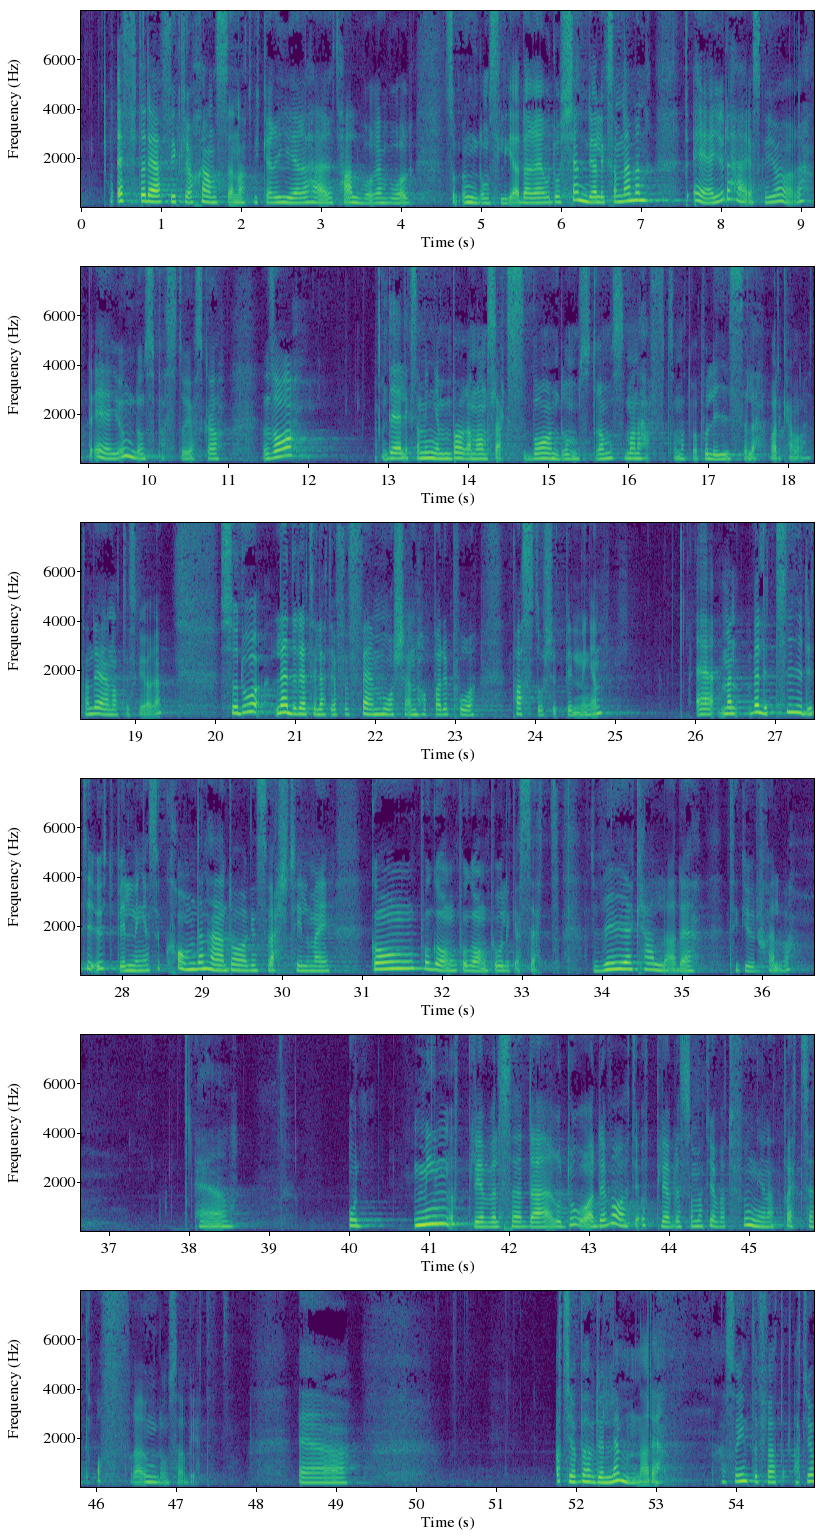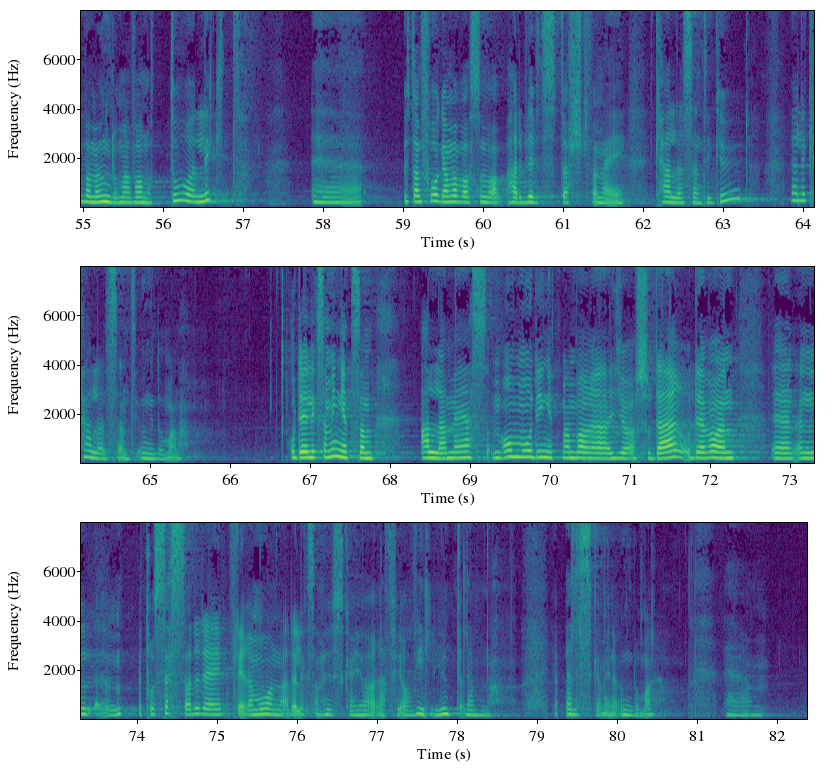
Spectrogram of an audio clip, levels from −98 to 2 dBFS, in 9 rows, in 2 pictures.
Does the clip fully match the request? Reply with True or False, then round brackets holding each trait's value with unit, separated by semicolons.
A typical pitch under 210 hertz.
False (220 Hz)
